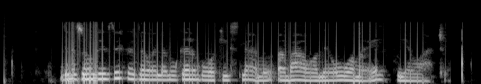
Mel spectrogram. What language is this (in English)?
Swahili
